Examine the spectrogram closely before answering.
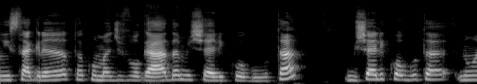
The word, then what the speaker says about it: Coguta: Coguta é o sobrenome do meu ex-marido, é ucraniano, né? Era Kogut, aí no Brasil virou Coguta, porque era mais fácil a pronúncia.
